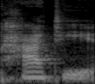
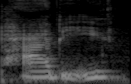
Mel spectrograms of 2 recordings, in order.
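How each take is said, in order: First: The middle consonant is a t sound. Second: The middle consonant is a d sound. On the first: The speaker calls it wrong. "giving me shit for saying Patty" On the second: The speaker calls it right. "The D sound"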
